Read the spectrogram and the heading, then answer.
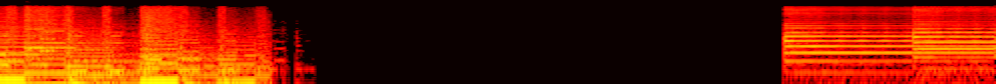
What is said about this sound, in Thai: โอเคเขาก็นั่งเรียนจนหมดคาบนะ ออดดัง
